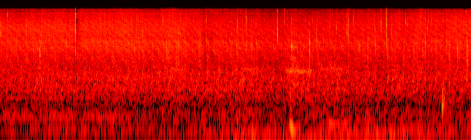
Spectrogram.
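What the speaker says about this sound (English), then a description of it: "Rain hammered my windshield like God's own judgment" Steady rain drums on a car windshield, a dense, even patter with occasional heavier drops, faint and continuous throughout with no voices.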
